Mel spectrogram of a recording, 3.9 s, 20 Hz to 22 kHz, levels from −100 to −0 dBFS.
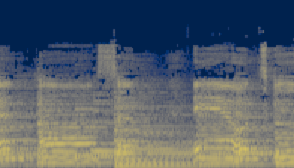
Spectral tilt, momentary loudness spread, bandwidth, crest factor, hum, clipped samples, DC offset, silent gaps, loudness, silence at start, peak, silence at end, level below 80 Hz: -5 dB/octave; 8 LU; 11 kHz; 16 dB; none; under 0.1%; under 0.1%; none; -25 LUFS; 0 s; -10 dBFS; 0 s; -40 dBFS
